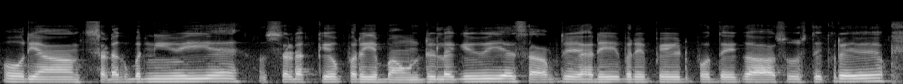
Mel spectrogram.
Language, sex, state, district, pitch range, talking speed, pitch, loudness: Hindi, male, Rajasthan, Jaipur, 115-130 Hz, 160 wpm, 120 Hz, -14 LUFS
